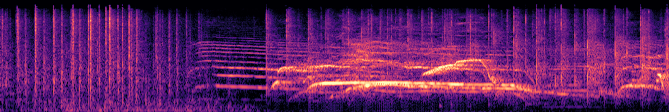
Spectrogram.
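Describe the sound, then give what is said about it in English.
A fast, rattling drumroll of rapid hits runs for a few seconds as the new Cheshire Cat lead for a play is announced, then gives way to a burst of excited cheering and high-pitched shouting voices. “Drumroll.”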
